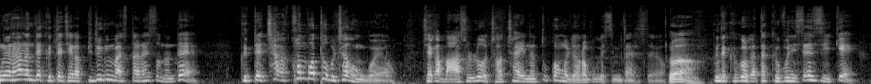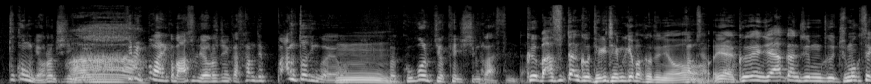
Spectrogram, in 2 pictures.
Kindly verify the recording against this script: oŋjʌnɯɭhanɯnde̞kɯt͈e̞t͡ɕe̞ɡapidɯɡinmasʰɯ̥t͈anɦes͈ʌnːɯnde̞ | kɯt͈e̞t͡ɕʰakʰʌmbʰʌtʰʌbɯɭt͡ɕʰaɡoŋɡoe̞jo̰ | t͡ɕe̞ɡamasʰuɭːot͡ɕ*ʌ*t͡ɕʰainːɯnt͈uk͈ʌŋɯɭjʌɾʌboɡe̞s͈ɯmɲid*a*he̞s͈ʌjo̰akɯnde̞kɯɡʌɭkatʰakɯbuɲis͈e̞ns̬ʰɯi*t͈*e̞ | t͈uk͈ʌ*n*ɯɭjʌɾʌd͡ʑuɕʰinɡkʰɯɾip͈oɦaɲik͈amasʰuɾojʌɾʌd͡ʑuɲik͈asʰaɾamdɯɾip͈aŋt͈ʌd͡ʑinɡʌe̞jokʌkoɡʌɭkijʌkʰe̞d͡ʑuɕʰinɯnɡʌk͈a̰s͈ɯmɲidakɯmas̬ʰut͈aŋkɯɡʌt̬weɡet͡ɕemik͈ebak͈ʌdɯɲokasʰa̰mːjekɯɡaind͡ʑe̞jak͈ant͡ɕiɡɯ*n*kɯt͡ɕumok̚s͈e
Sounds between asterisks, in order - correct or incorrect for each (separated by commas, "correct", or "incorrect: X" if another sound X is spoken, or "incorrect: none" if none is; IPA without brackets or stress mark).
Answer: correct, correct, incorrect: k͈, incorrect: ŋ, incorrect: m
